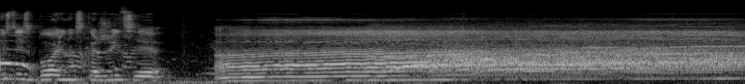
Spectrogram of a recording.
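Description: A concert crowd, asked to shout along if they're in pain, shouts along in loud, ragged bursts, then breaks into one long, sustained collective yell that swells and holds over a wash of noisy cheering.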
